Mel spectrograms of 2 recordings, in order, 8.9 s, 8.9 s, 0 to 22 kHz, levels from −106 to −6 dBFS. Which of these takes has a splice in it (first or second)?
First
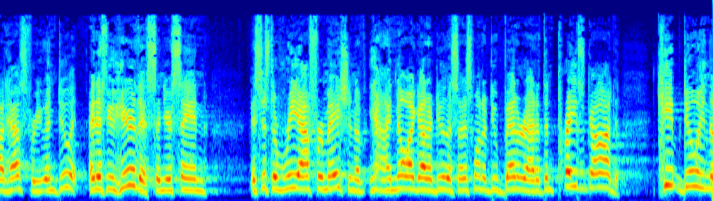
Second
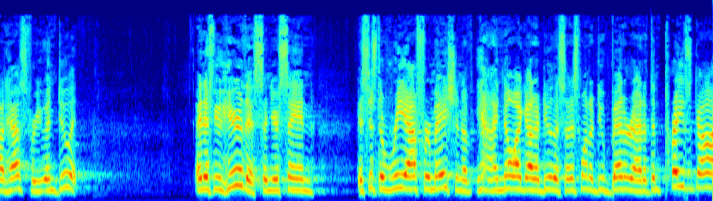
first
